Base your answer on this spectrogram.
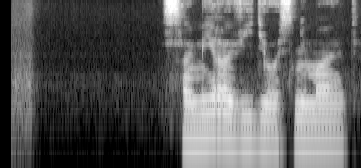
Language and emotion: Russian, neutral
